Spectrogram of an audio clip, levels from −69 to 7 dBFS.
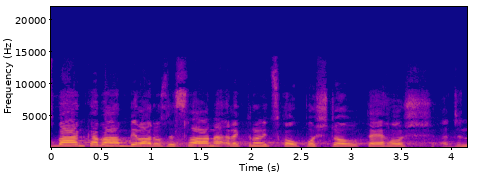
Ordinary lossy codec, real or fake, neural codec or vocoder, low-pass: MP3, 64 kbps; fake; vocoder, 44.1 kHz, 128 mel bands every 512 samples, BigVGAN v2; 14.4 kHz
